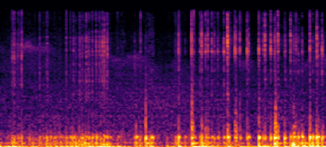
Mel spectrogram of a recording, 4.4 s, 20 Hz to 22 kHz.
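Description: Long nails on both hands rapidly scratch and tap the metal mesh grille of a black, uncovered microphone. The result is a dense, continuous stream of muffled, boomy thumps and scraping clatter, heavy in the low end with a faint steady hum near 300 Hz and sharp bright clicks on the harder taps.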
